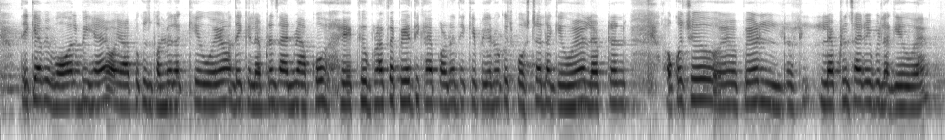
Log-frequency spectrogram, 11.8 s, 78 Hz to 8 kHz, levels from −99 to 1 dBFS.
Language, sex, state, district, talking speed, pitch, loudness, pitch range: Hindi, female, Bihar, Begusarai, 240 wpm, 255 Hz, -15 LUFS, 245-270 Hz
